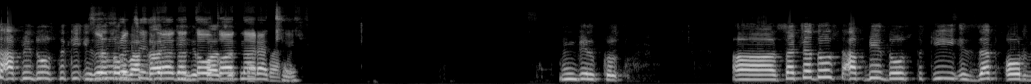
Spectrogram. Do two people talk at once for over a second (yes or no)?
yes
